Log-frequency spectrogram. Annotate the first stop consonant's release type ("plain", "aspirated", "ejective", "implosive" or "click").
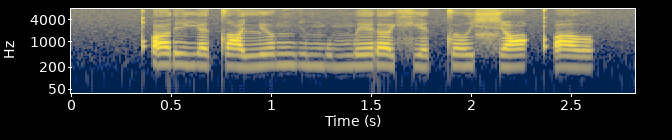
ejective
